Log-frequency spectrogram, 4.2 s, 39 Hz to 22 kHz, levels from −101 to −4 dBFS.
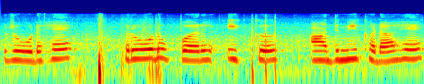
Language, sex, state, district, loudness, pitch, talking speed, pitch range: Punjabi, female, Punjab, Kapurthala, -17 LUFS, 245 Hz, 115 wpm, 235-265 Hz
